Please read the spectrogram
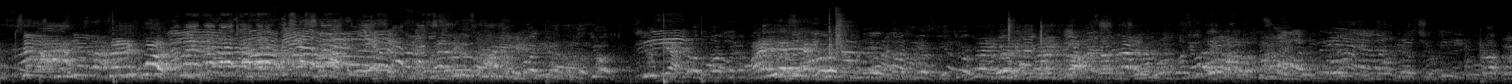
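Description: Many overlapping voices of football players and spectators shouting and chattering, with higher-pitched calls cutting through, and a short lull about six seconds in.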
